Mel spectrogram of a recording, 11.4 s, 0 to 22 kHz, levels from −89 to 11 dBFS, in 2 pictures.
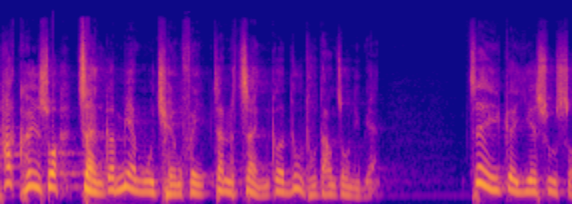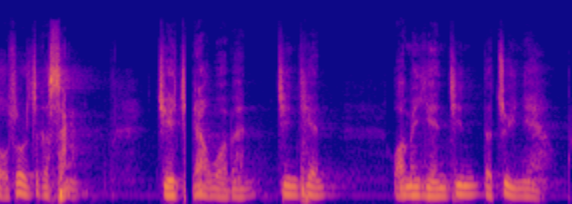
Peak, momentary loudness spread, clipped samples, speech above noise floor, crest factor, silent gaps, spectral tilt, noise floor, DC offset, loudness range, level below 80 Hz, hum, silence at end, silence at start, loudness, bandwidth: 0 dBFS; 17 LU; under 0.1%; 44 dB; 22 dB; none; -5 dB/octave; -65 dBFS; under 0.1%; 11 LU; -54 dBFS; none; 0.3 s; 0 s; -21 LUFS; 15.5 kHz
